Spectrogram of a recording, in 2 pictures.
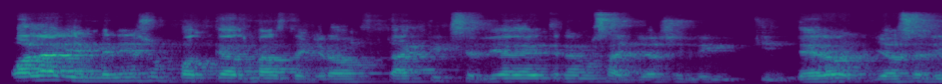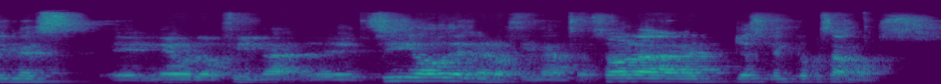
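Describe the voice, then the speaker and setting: A man's voice: medium pitch, brisk, few pauses. A man hosting a podcast interview, asking questions casually with some hesitations. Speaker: podcast host. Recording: very echoey room.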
